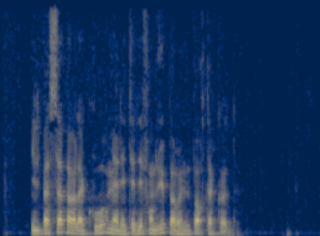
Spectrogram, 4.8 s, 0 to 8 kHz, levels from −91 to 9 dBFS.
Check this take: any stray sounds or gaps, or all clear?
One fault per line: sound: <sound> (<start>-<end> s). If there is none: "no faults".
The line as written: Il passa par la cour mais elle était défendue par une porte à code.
no faults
